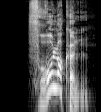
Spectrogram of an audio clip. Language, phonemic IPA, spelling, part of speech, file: German, /fʁoːˈlɔkn̩/, frohlocken, verb, De-frohlocken.ogg
- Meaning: to rejoice, exult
